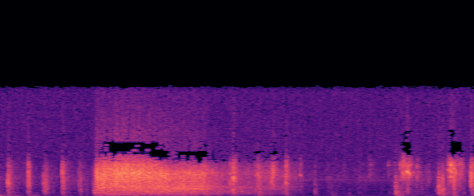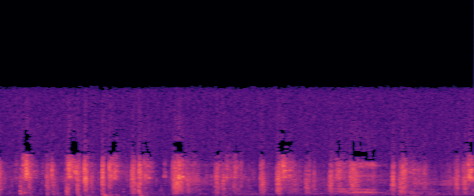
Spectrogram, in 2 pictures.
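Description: A single pistol shot in a Western drama: a loud, sharp blast with a short trailing decay, followed by a stretch of quieter clattering movement.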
